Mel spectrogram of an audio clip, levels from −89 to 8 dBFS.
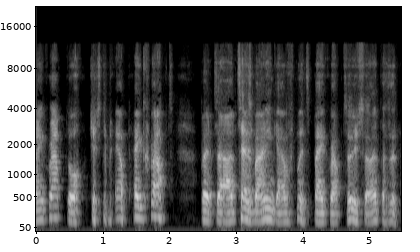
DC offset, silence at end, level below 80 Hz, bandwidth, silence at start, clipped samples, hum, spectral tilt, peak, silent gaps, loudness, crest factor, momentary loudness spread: under 0.1%; 0.05 s; -66 dBFS; 12.5 kHz; 0 s; under 0.1%; none; -5 dB/octave; -2 dBFS; none; -21 LUFS; 18 dB; 11 LU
